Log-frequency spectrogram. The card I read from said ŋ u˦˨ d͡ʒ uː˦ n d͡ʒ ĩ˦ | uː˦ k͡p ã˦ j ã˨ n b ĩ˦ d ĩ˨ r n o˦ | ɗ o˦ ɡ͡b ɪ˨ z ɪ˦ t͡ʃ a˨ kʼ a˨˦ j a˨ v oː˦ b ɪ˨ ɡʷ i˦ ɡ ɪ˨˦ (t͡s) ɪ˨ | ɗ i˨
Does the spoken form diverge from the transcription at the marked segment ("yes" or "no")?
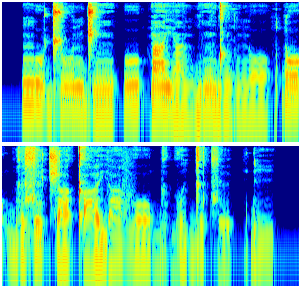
no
